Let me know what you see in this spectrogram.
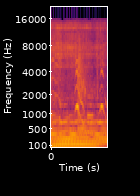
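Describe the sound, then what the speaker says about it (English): An Aibo robot dog gives two brief, electronic whimpering yips in about a second, close and clear over a steady mechanical hum. "It likes to play and makes itself noticed like a real dog when it wants to be fed."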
